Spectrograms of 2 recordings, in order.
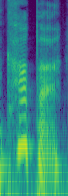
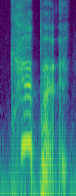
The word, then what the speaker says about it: cup of: Cup links to become cuppa. And of is pronounced with a schwa, so it is just cuppa.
